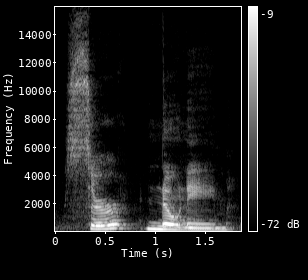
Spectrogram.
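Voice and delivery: ordinary delivery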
